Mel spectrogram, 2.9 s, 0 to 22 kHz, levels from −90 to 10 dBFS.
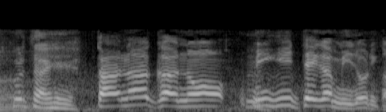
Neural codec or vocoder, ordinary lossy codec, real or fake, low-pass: none; none; real; 7.2 kHz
